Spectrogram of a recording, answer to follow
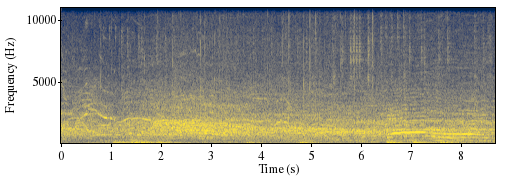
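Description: Rodeo arena crowd cheering and shouting, with whoops rising and falling over the din, as a team race ends in a win.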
